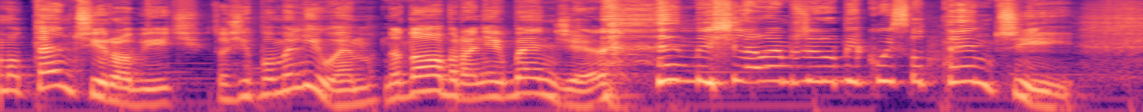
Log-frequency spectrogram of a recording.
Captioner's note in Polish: śmiech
